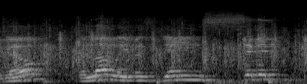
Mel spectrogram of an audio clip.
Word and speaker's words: Sibbett: The lovely Miss Jane Sibbett. She told me to pronounce it like a frog.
